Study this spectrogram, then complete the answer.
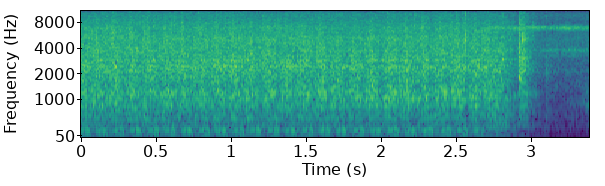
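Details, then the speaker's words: Kawasaki Brute Force ATV after motor reassembly (650cc bottom end, 750cc cylinders), just started with a little choke: steady, even low thumping idle with no ticking or rattle, then shuts off cleanly; smooth, healthy. "There you go. Fired up. I don't really know what it sounds like on the camera, but it's pretty quiet here. No ticking, no rattling. Sounds like it's running smooth."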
